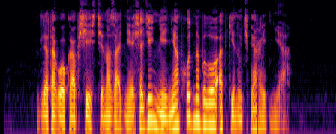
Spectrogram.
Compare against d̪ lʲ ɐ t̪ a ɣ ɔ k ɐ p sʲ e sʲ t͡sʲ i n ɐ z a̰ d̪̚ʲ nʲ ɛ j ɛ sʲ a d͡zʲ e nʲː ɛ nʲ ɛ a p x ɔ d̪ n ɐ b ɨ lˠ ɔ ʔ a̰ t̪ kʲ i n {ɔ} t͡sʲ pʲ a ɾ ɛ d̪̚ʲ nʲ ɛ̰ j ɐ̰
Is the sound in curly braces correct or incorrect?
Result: incorrect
